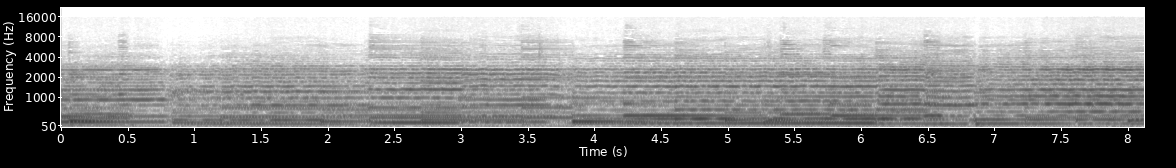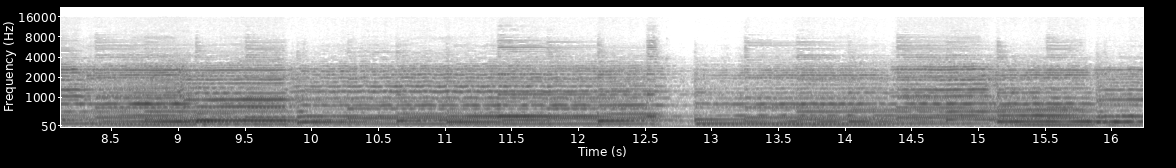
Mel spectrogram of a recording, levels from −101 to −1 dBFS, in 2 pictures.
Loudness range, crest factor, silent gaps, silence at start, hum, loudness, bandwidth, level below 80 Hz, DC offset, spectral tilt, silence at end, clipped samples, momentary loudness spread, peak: 4 LU; 14 dB; none; 0 s; none; -35 LUFS; 11 kHz; -62 dBFS; under 0.1%; -7 dB/octave; 0 s; under 0.1%; 6 LU; -20 dBFS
